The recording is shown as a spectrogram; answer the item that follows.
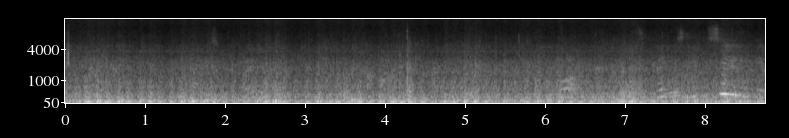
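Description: Steady low rumble of a small boat's engine running as it motors along, echoing in a brick canal tunnel.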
